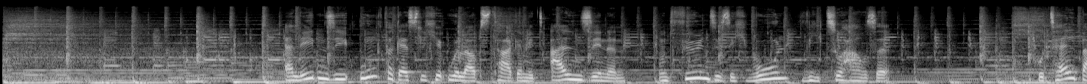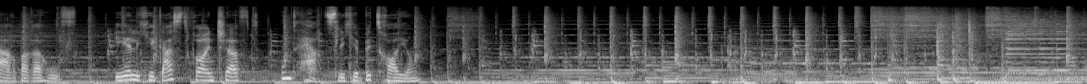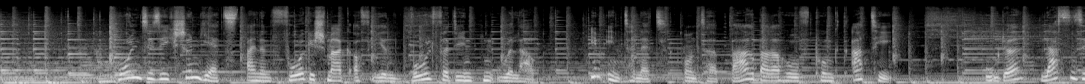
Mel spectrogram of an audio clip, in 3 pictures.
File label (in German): Telefonansage; Hotel Barbarahof; polysound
